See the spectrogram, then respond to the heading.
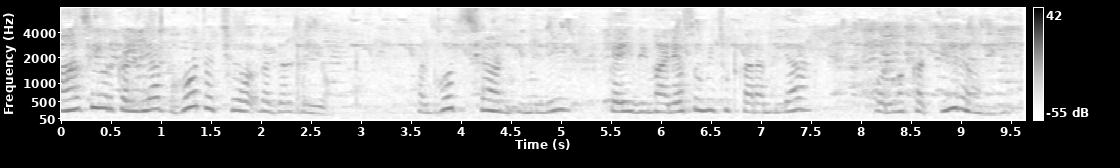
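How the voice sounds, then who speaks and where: A woman's high-pitched voice, with ordinary pitch variation, is heard through noticeable background noise. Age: 60s. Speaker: meditation course participant. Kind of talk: interview testimony.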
